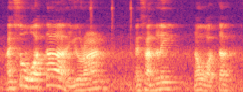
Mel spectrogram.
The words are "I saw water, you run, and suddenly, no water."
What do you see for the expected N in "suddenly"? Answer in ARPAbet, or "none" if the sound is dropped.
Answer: none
